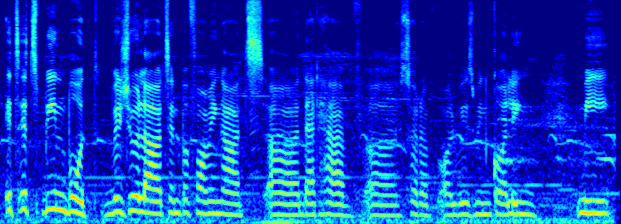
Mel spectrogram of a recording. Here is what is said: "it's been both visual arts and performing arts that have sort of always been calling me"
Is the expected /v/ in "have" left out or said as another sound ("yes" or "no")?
no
